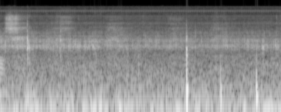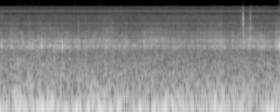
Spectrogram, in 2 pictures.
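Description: Bicycle tyres crunch steadily over a gravel path.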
